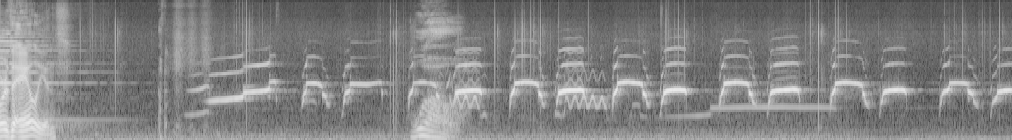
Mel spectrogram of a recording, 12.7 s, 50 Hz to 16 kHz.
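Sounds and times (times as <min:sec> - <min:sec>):
speech: 0:00.1 - 0:01.0, 0:05.2 - 0:05.9
harmonica on a lake mimicking a seagull's cry with bent notes: 0:02.1 - 0:12.6.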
